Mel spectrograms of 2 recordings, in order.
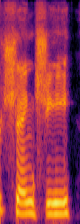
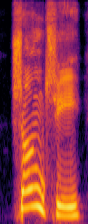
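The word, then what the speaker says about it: Shang-Chi: seen a trailer for shang shi shang chi in the legend of the ten rings i've learned that is the correct pronunciation of the character's name shanxi um this new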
